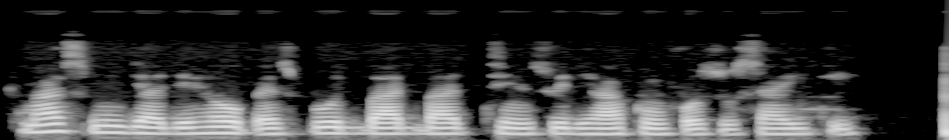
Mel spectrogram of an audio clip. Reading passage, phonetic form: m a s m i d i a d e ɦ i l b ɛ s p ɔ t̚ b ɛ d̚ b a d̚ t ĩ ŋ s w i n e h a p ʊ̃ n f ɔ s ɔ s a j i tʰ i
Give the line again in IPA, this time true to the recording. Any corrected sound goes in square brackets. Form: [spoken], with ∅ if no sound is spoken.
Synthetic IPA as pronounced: m a s m i d i a d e ɦ [ɛ] l [p] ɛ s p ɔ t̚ b [a] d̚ b a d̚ t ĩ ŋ s w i [d] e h a p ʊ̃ n f ɔ s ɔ s a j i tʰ i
